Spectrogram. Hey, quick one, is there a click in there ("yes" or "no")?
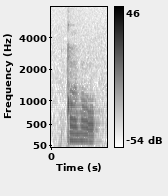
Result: yes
